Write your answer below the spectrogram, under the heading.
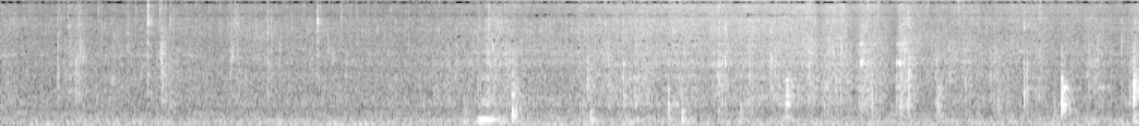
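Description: Chilli sambal sizzling in a wok while crisp fried potato slices and anchovies are stirred through it with a wooden spatula. The stirring brings scattered clicks and scrapes against the pan, and it gets louder about six seconds in.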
